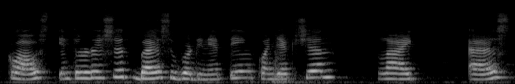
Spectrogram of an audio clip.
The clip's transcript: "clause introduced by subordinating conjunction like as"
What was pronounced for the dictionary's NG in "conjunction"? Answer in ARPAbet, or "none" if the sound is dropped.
none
